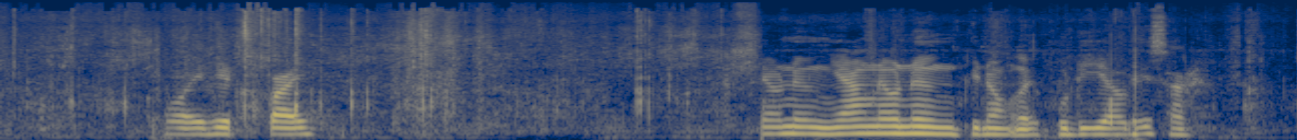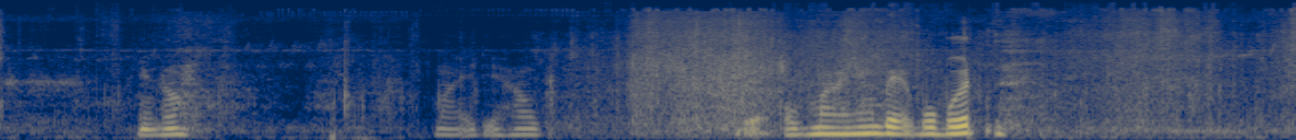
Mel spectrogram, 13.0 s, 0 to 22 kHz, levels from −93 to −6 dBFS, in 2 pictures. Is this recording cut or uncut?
cut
